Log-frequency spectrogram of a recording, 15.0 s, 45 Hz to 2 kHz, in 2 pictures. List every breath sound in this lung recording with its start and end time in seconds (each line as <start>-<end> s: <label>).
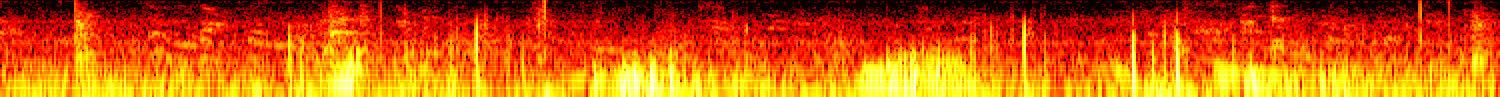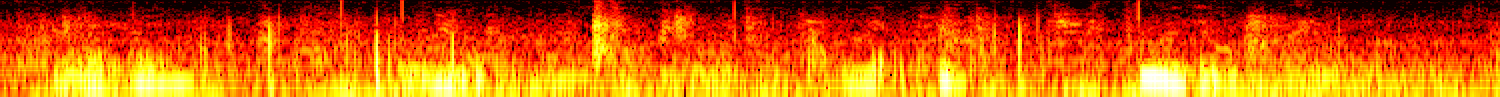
2.92-3.61 s: inhalation
2.92-3.61 s: crackles
4.20-5.00 s: exhalation
4.20-5.00 s: crackles
7.62-8.63 s: inhalation
7.62-8.63 s: crackles
13.08-13.95 s: inhalation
